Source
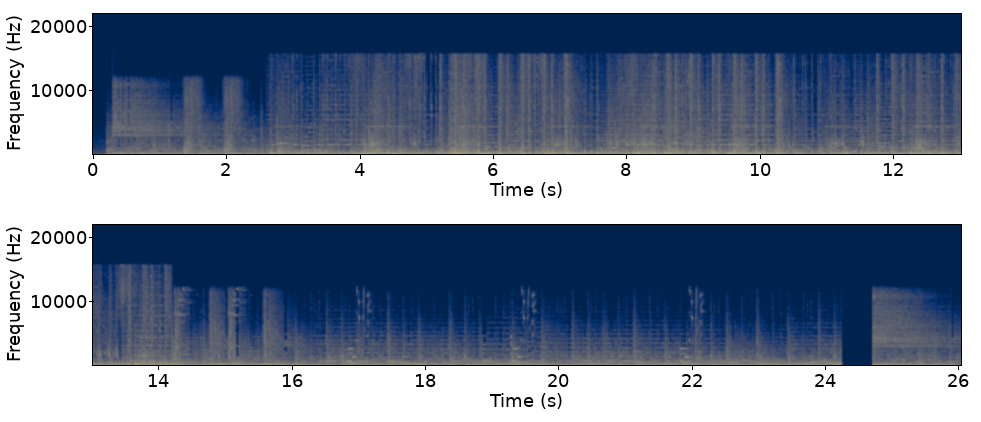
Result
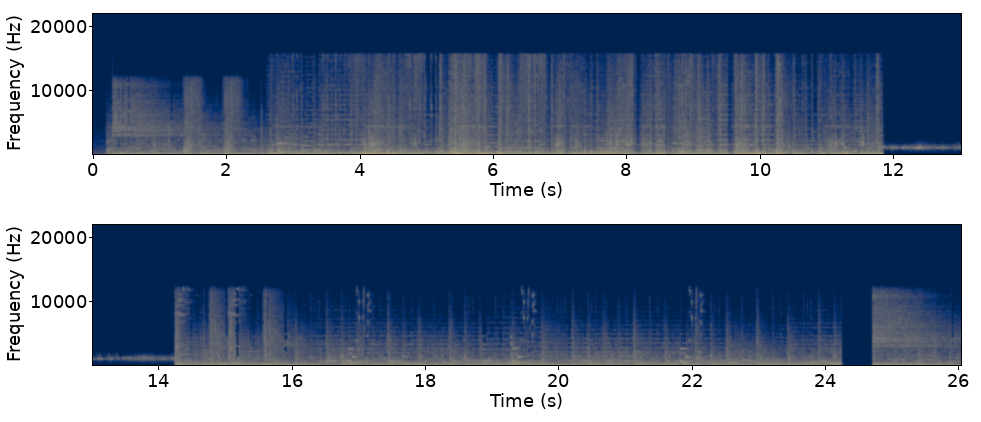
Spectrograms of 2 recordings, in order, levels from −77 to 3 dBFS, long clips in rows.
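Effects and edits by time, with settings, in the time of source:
6.4–9.63 negative-ratio compressor -28 dBFS, ratio -0.5
11.85–14.25 Butterworth band-pass 1100 Hz, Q 4.5

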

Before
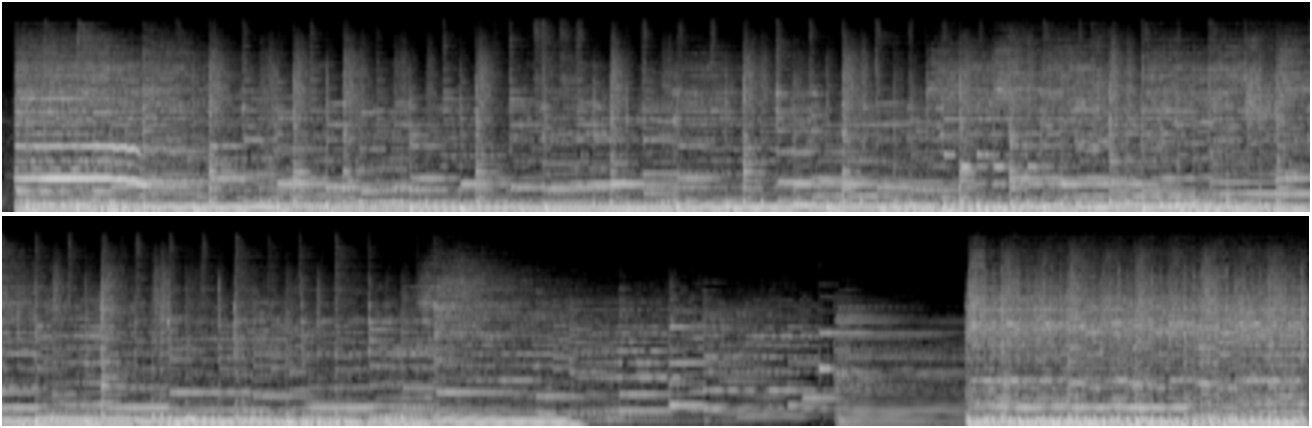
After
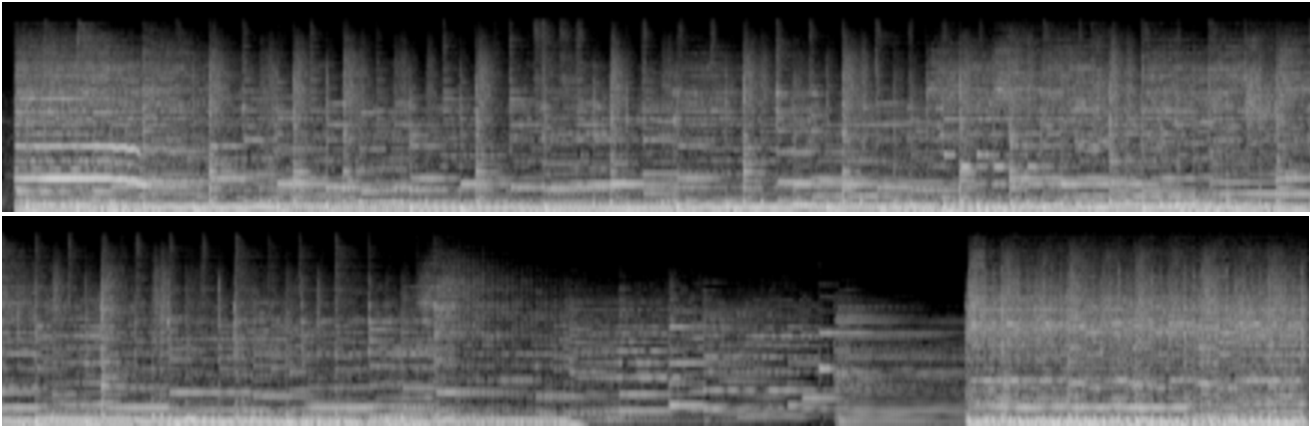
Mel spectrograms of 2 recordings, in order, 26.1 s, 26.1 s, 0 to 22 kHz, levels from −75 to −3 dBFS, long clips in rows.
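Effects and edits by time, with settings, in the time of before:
17.62–18.7 ring modulator 23 Hz
21.53–24.91 short-mantissa float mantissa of 8-bit

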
